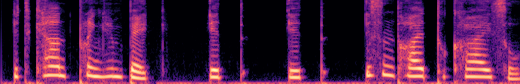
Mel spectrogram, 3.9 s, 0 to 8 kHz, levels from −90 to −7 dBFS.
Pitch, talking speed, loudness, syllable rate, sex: 265 Hz, 155 wpm, -19 LUFS, 4.4 syllables/s, female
